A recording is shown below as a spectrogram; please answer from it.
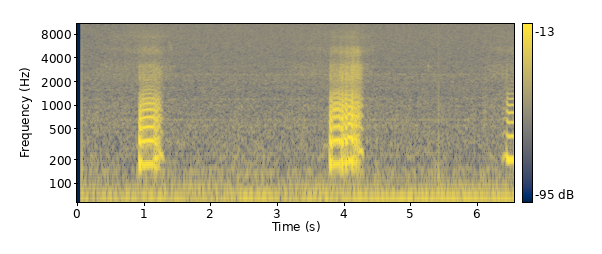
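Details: Scottish Straight male cat, born July 2020, sleeping: loud, buzzy, tonal snores about every three seconds, roughly 21 a minute, over a steady low rumble.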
